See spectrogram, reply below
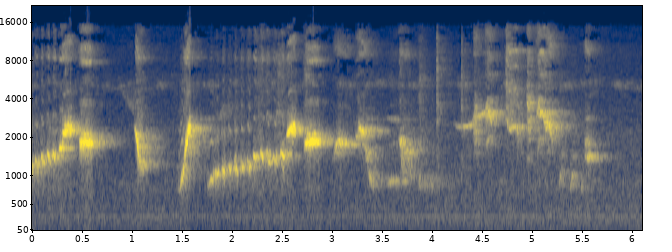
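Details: White-rumped shama song used as a master recording for training other songbirds: varied whistled phrases rising and falling, with sharp upswept notes and clear pauses between bursts.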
